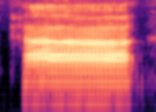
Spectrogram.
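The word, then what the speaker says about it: ثاء: তাহলে এটা আমরা শিখলাম হলো জিহ্বার আগা সামনের উপরে দুই দাঁতের আগার সাথে লাগায়ে হালকা ভাবে, হালকা ভাবে নরম করে উচ্চারণ করতে হবে। থা, থা।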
